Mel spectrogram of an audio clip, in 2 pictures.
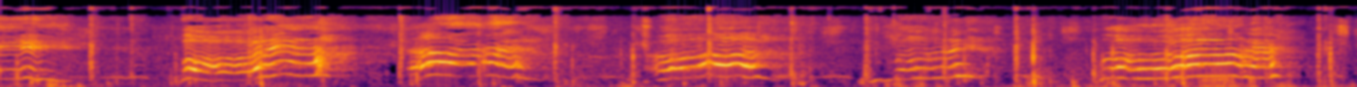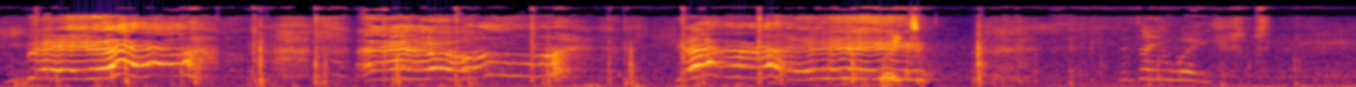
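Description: A child's voice making long, high, wavering wordless calls, about one every one and a half to two seconds, with fainter, shorter ones near the end.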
